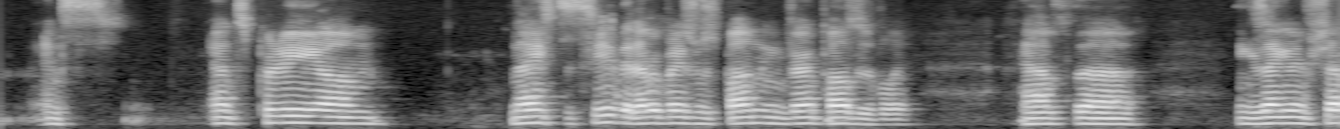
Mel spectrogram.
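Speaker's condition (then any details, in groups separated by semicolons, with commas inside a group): ALS; on drug, stronger bite, speaks better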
